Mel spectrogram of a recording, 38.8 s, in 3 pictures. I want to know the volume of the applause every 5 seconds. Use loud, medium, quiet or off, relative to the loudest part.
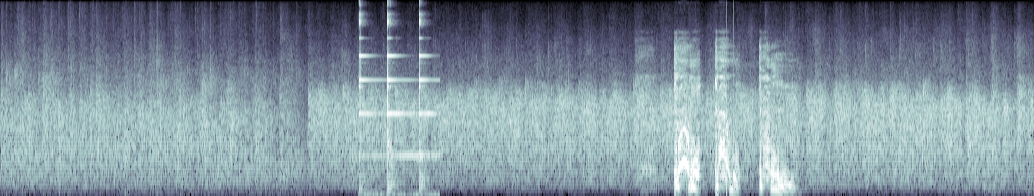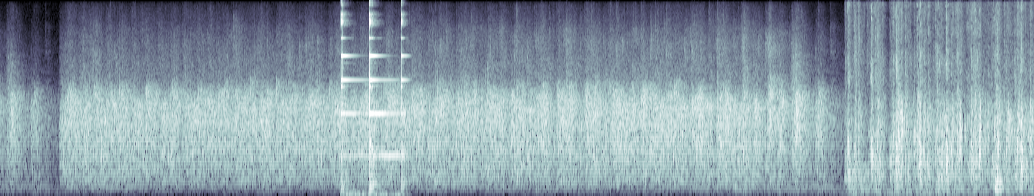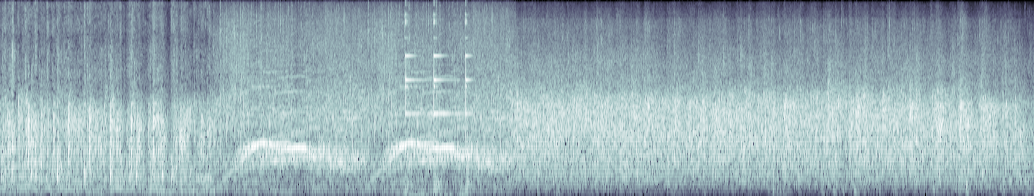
medium, medium, medium, loud, loud, loud, loud, loud.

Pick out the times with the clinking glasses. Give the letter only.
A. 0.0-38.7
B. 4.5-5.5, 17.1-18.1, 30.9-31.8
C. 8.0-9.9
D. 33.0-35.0
B.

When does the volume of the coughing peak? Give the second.
9 s.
